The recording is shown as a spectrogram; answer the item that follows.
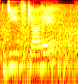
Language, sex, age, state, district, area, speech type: Hindi, female, 18-30, Madhya Pradesh, Hoshangabad, rural, read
